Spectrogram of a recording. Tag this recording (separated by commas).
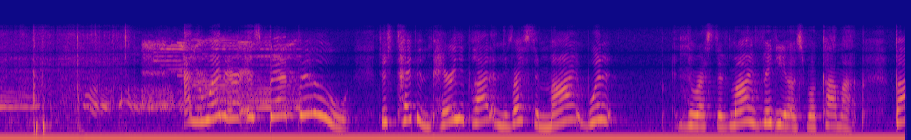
Speech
